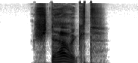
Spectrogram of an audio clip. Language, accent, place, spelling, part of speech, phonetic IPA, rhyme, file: German, Germany, Berlin, stärkt, verb, [ʃtɛʁkt], -ɛʁkt, De-stärkt.ogg
- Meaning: inflection of stärken: 1. third-person singular present 2. second-person plural present 3. plural imperative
